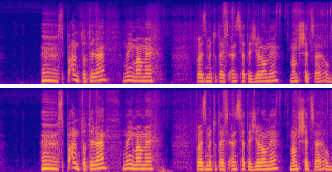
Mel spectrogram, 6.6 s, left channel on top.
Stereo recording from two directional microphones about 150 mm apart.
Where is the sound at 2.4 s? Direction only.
35° right (ahead or behind).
